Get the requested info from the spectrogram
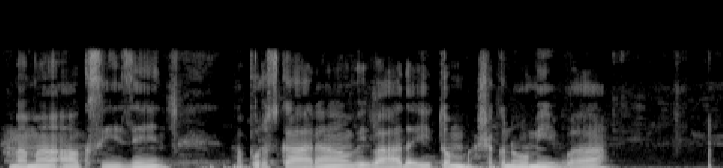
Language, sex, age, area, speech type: Sanskrit, male, 18-30, rural, read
